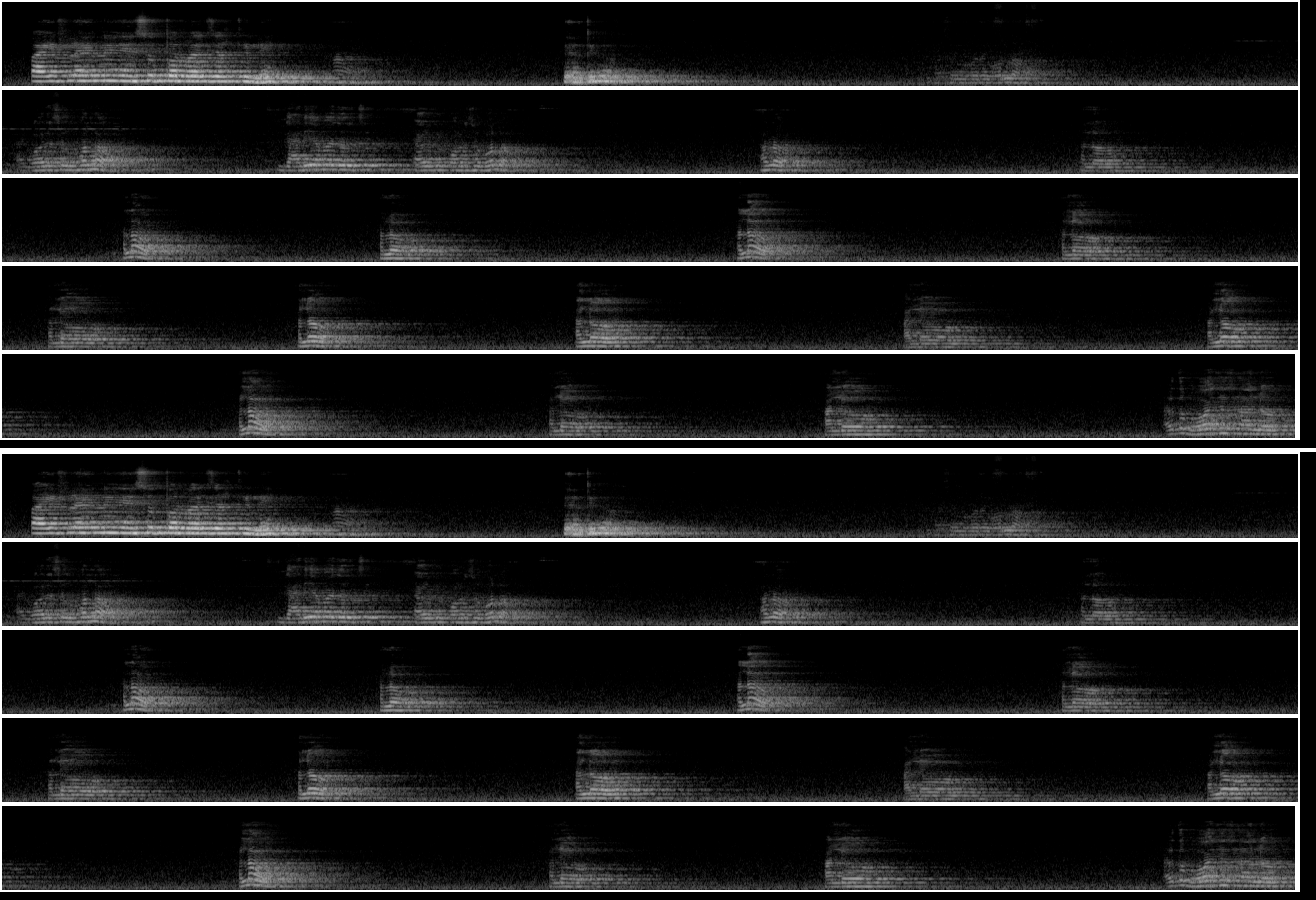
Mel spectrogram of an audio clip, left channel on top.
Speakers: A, on the right; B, on the left.
A: ପାଇପ୍ ଲାଇନ୍ ରେ ସୁପରଭାଇଜର୍ ଥିଲେ।
B: ହଁ।
A: ଏମିତି ବି ଭଲ।
B: ଆଉ ସବୁ ଘରେ ଭଲ? ଆଉ ଘରେ ସବୁ ଭଲ? ଗାଡିଆ ଆବାଜ୍ ଯାଉଛି, ଆଉ ସବୁ ଘରେ ଭଲ? Hello. Hello. Hello. Hello. Hello. Hello ଓ। ହାଲୋ ଓ। Hello. Hello. Hello. Hello. Hello. Hello. Hello. ଆରେ ତ ଭଏସ୍ ଅସୁନି ହାଲୋ।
